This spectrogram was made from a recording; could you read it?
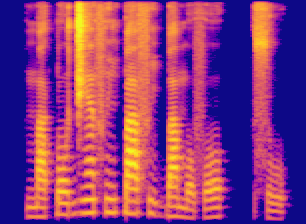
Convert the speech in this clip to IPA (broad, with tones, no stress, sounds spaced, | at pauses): m a˨ k͡p o˧ d͡ʒ ɛ̃˦ f ĩ˦ k͡p a˦ f i˦˨ ɡ͡b a˧ m o˨ f o˨˦ | s u˨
